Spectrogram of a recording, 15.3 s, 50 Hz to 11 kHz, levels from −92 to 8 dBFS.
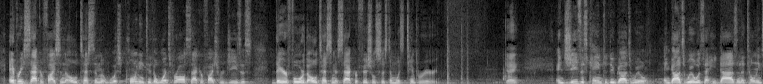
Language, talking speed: English, 160 wpm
